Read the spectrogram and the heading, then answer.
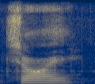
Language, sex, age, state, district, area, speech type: Assamese, female, 18-30, Assam, Dibrugarh, urban, read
